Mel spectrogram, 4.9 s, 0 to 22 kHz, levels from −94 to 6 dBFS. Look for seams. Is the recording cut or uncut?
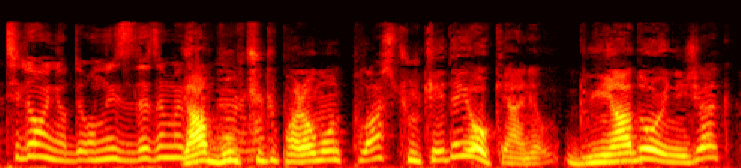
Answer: uncut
